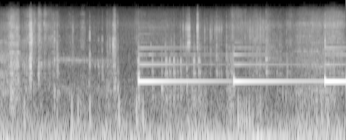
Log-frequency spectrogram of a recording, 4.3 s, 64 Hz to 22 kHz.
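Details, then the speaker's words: Early Fox-body Ford (1979) warning chime swapped in to replace the loud buzzer, with its low volume fixed by putting paper inside the chime case; three loud, clean tones about a second apart, each fading evenly at proper volume. "check that out so just by putting some piece of paper in there man you know what that works"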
